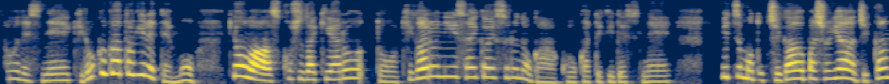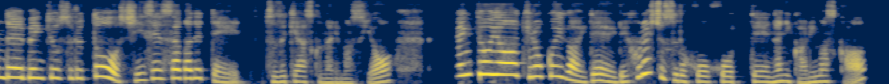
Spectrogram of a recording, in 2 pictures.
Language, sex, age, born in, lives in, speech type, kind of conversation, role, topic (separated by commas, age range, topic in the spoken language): Japanese, female, 35-39, Japan, Japan, read, expert-assistant, expert, 大人に効果的な勉強法は何ですか？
